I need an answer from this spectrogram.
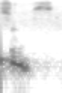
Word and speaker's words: surface: Pronunciation, surface. It's not face, no surface.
